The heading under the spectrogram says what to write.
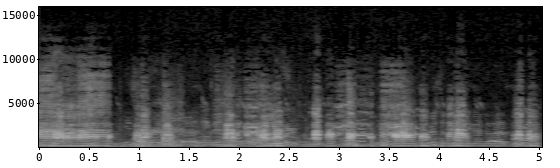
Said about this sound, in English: Then, like a choir heavy with altos, the Canada geese gathered force and trumpeted their refrain, "Honk! Honk!"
